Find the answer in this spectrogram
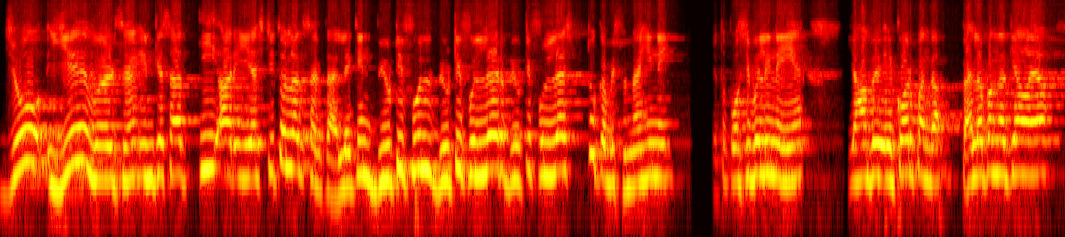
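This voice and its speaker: A man's voice: high voice, normal speed. A man teaching English grammar in a classroom lesson, explaining step by step and asking rhetorical questions. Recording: echoey room with long reverb.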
